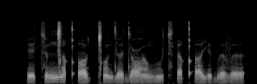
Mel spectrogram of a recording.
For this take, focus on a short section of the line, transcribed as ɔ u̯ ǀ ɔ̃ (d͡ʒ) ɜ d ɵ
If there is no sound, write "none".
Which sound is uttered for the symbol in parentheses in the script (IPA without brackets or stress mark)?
d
